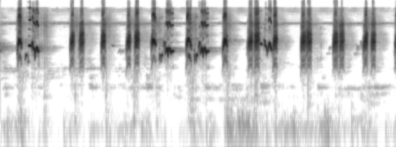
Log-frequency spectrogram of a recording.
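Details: Sooty-headed bulbul lure recording meant to attract birds: short bright chirps and whistled notes in quick bursts about every half second, some with a twisting downward slur, against a faint low rumble.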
